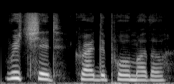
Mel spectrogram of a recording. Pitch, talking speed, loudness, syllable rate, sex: 220 Hz, 170 wpm, -16 LUFS, 4.8 syllables/s, female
